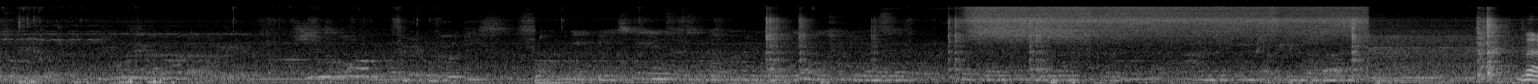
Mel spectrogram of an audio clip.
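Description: Colocasia greens added to a cooking pot and stirred, with soft rustling and scraping throughout and a louder hissing, sizzling burst for about four seconds in the middle.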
